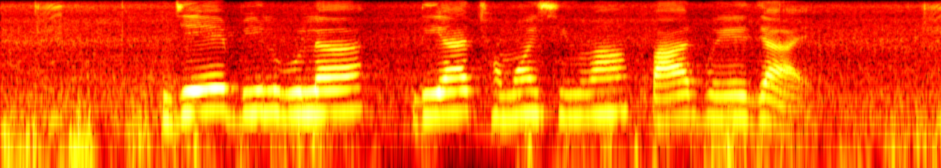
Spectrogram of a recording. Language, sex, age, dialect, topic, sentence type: Bengali, female, 31-35, Jharkhandi, banking, statement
